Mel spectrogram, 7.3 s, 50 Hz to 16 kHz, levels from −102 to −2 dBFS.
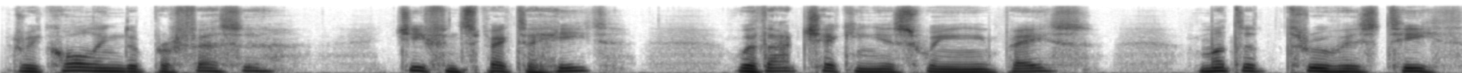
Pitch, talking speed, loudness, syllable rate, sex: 140 Hz, 130 wpm, -18 LUFS, 4.9 syllables/s, male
